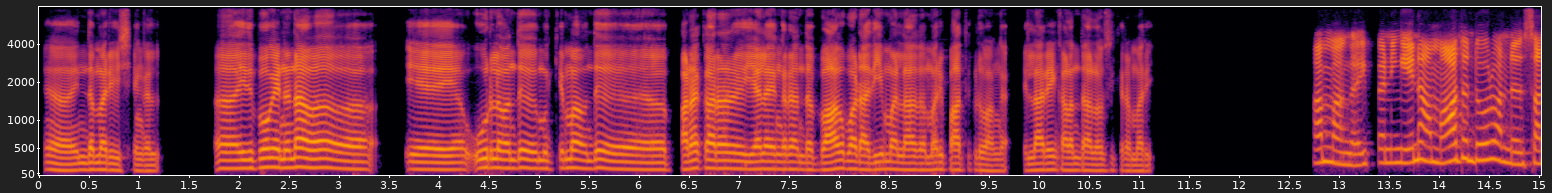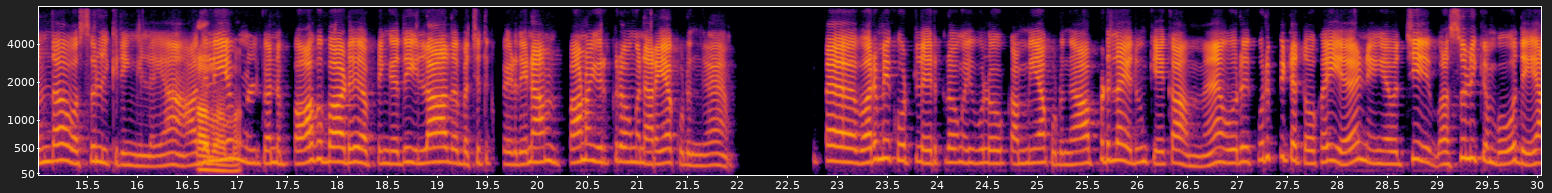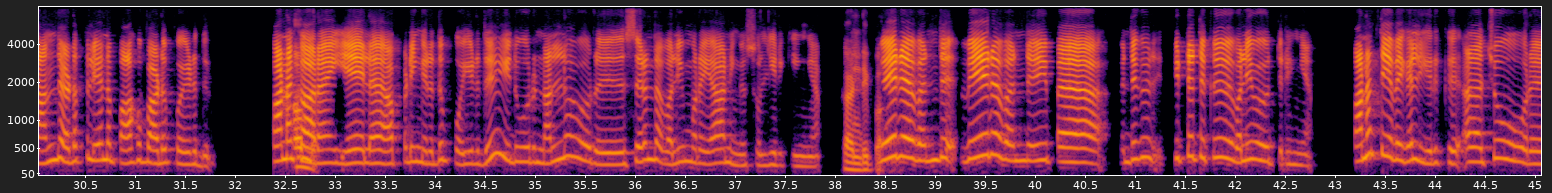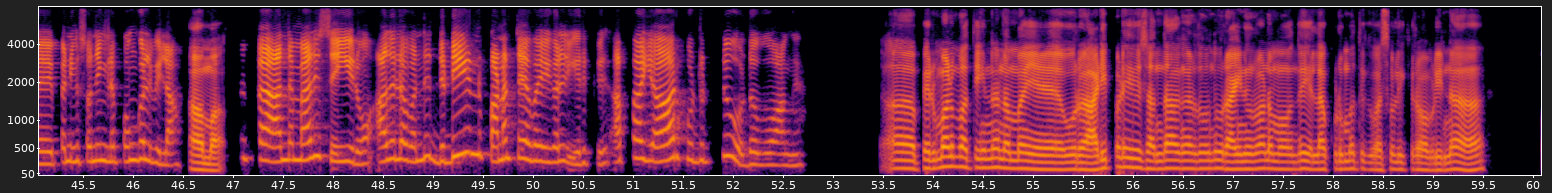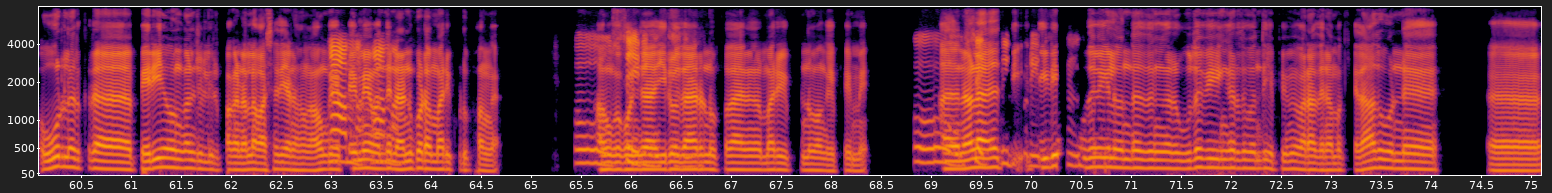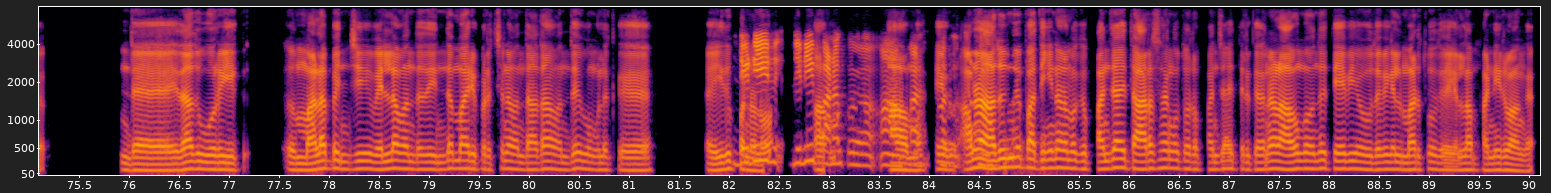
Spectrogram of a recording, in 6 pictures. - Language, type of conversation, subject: Tamil, podcast, நம்ம ஊரில் ஒற்றுமையை ஊக்குவிக்க எந்த எளிய வழிகள் உள்ளன?
- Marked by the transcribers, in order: drawn out: "என்னன்னா அ எ ஊர்ல வந்து முக்கியமா வந்து"; other background noise; drawn out: "அ இந்த"; "பணம்" said as "பணக்கு"; "தேவையான" said as "தேவையோ"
